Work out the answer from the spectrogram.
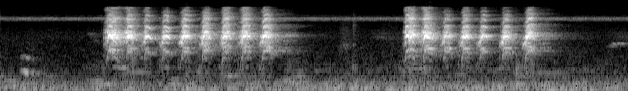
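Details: Long-tailed shrike imitating other birds: two bursts of rapid, evenly pulsed buzzy notes, about eight pulses each, separated by a short pause, over a thin steady high tone.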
